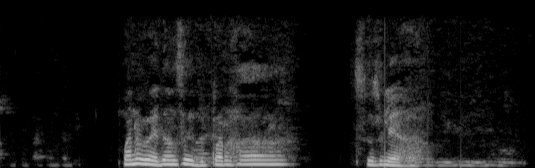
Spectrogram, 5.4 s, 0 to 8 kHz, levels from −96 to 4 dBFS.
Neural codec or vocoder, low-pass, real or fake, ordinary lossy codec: none; 7.2 kHz; real; AAC, 48 kbps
